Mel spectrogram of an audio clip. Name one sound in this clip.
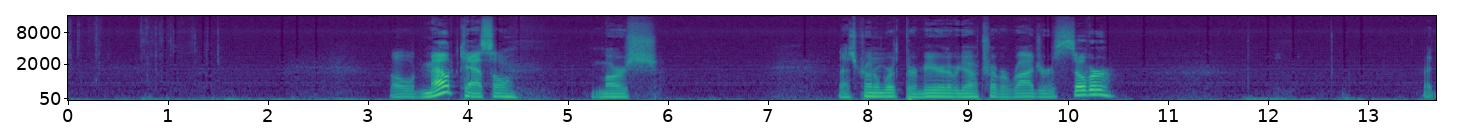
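Trading cards rustle and slide as hands flip through them.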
